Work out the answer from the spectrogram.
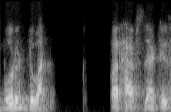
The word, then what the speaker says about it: Burdwan: So it sounds like Burdwan. Perhaps that is how Britishers would have discerned it and then uh, uh, pronounced it, and then that is how they brought it into use.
